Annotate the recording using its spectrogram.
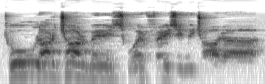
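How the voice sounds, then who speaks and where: A man's voice: medium pitch, animated, slow, sharp tone, exaggerated voice. A man voicing a grand epic narrator of battles for a fantasy game voiceover, declaiming theatrically. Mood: grand, solemn. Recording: slightly dull, lo-fi stream audio.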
